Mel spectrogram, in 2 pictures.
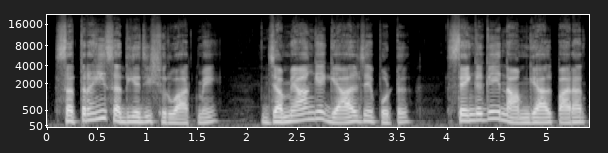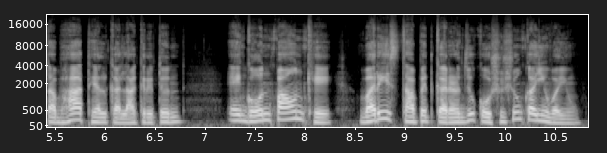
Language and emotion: Sindhi, neutral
